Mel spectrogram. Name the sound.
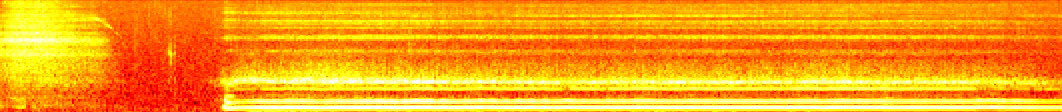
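humming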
